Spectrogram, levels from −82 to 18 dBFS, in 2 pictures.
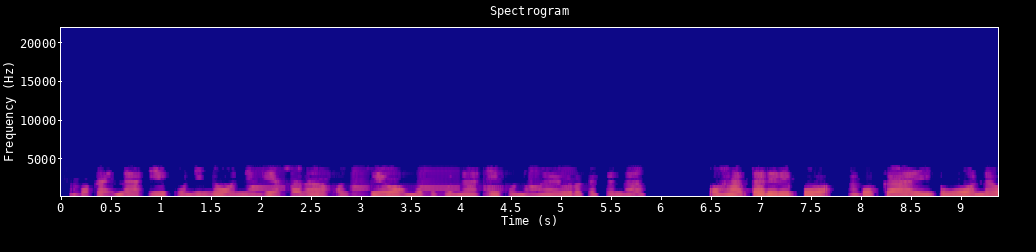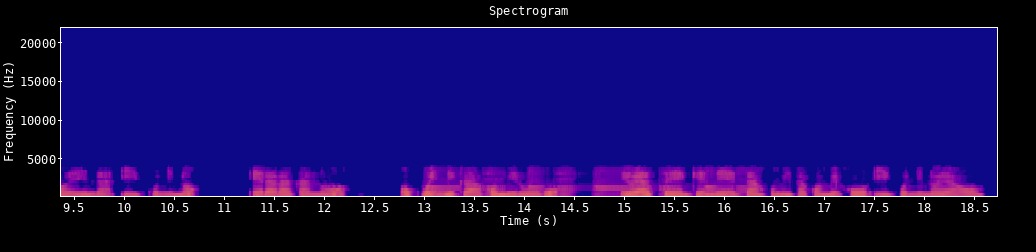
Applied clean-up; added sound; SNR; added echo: none; Harmonica; 13 dB; none.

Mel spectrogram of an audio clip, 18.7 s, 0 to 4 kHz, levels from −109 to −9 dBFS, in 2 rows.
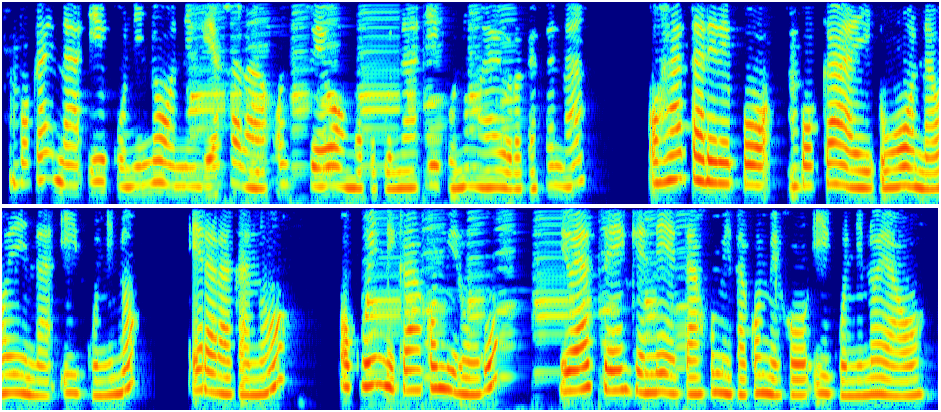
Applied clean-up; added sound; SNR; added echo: classical method log-MMSE.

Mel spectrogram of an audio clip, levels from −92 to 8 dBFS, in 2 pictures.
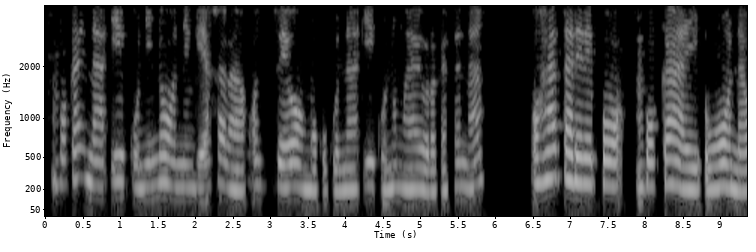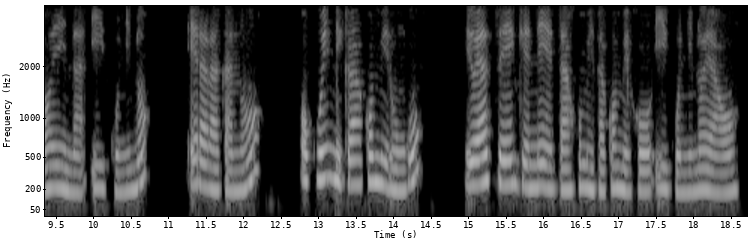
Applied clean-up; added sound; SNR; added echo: none; none; none; none.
